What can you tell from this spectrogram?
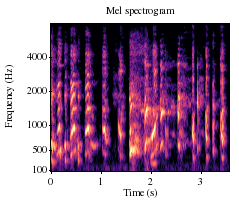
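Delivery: long howling laugh, very high and loud; loud mocking laugh. Real, not acted. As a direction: keep cackling in scorn. Keeps laughing at him.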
